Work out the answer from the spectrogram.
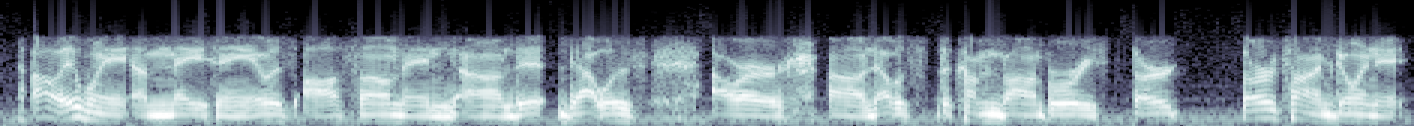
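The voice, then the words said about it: Scratchy, hoarse voice. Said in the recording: “sorry for the voice that I have today. It's kind of scratchy from last night. I was actually doing a karaoke concert.”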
